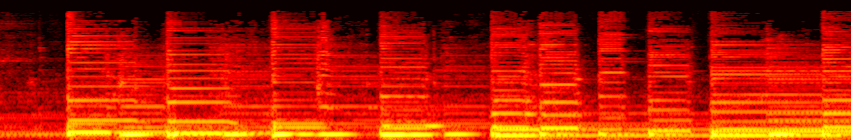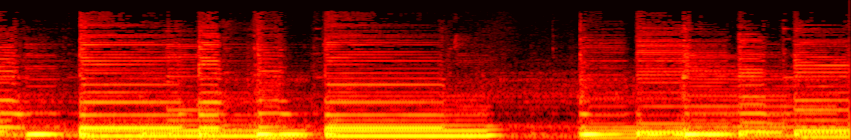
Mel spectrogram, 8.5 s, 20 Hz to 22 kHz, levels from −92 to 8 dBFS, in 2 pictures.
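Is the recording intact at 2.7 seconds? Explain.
Yes, the audio is intact at 2.7 seconds, with no dropout, glitch or other fault at that point.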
